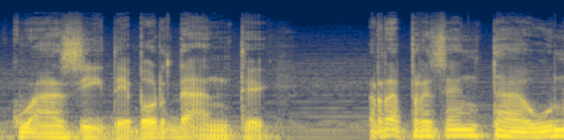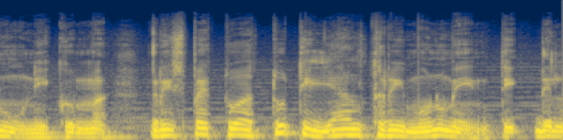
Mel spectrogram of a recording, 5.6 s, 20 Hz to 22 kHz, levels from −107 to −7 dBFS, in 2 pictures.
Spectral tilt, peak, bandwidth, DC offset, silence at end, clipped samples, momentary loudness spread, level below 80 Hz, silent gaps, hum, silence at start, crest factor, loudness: -7.5 dB/octave; 0 dBFS; 11 kHz; under 0.1%; 0 s; under 0.1%; 6 LU; -24 dBFS; none; none; 0 s; 10 dB; -11 LUFS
